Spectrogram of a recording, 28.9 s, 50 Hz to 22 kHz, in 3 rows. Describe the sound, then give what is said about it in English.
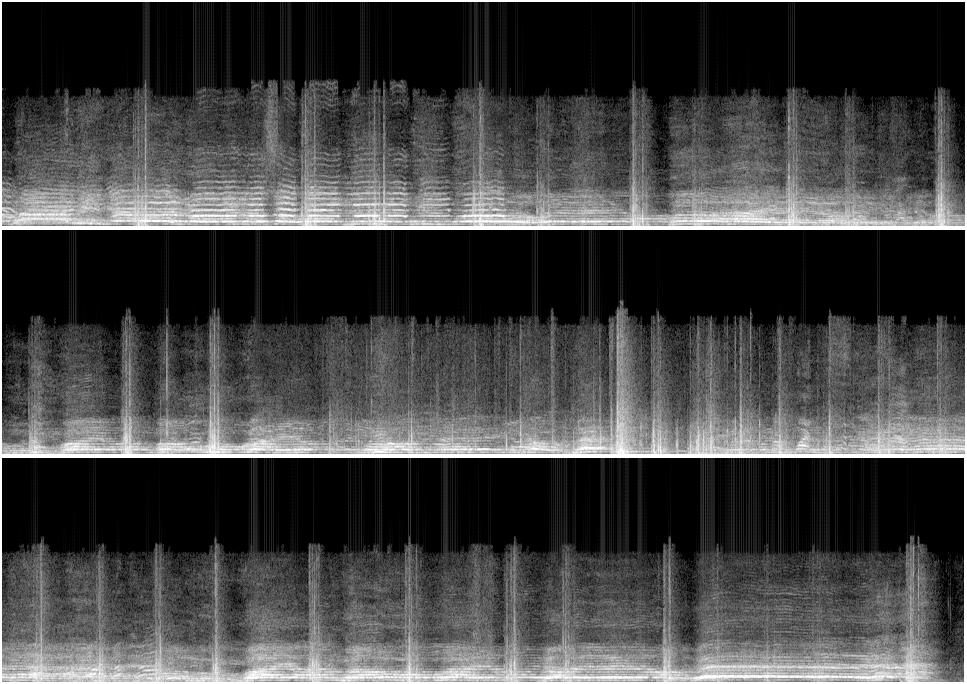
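About 50 people, men in woven headpieces and women in brightly coloured pandanus skirts, dance and sing a song about blackbirding together loudly in unison under a large banyan tree, strong harmonic chanting with sharp percussive stamps and claps throughout, continuous for the whole stretch. “There are about 50 people dancing and singing the song.”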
